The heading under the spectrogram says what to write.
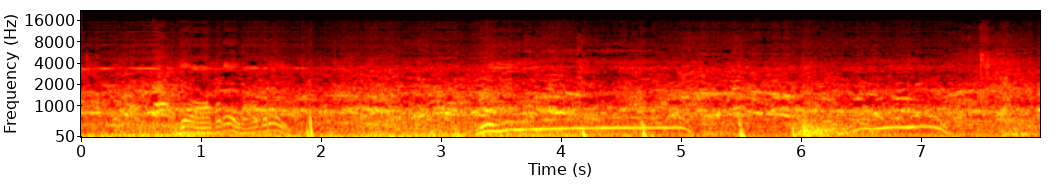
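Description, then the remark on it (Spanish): Rival German and Scottish football fans clash in a street in Seville, Spain, near the Sánchez Pizjuán stadium, filmed by bystanders and bus passengers. A rowdy crowd shouts and yells outdoors over a steady street rumble, with long sustained cries and a few sharp bangs or thuds cutting through the commotion. “Pues este era el momento que grababan en vídeo algunos eh, ciudadanos, eh, pasajeros también de un autobús cuando se producía ese enfrentamiento, el más destacado del que tenemos conocimiento hasta ahora entre alemanes y escoceses”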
